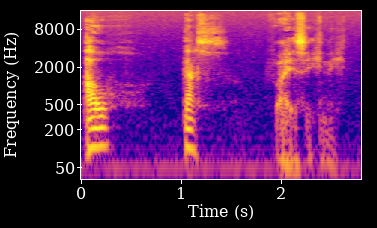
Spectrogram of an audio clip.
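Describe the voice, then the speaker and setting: An actor playing a talking raven in a radio play, polite, forgetful and melancholy, with a hoarse, breathy voice and a halting, searching way of speaking. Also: male voice. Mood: unsure, brooding. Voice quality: hoarse, gravelly, breathy, often dropping to a whisper. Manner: slow, halting, earnest, searching for words. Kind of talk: classic German radio play acting.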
